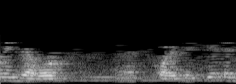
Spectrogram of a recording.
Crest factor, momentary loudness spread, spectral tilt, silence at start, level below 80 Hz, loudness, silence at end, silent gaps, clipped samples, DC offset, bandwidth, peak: 16 dB; 19 LU; -13.5 dB/octave; 0 s; -82 dBFS; -20 LUFS; 0 s; none; under 0.1%; under 0.1%; 2.9 kHz; -4 dBFS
